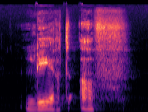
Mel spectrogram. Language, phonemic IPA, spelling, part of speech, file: Dutch, /ˈlert ˈɑf/, leert af, verb, Nl-leert af.ogg
- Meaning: inflection of afleren: 1. second/third-person singular present indicative 2. plural imperative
